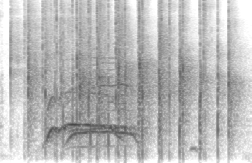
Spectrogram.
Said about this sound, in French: Très beau parcours, nous pouvons l'applaudir.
